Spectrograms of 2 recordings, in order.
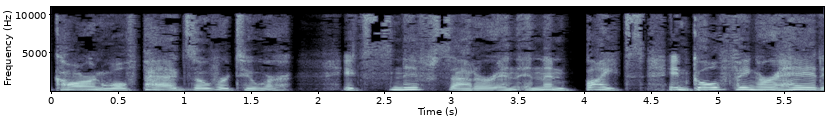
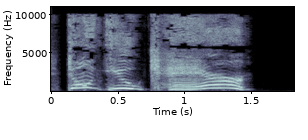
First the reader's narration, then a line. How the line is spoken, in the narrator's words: I scream at them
